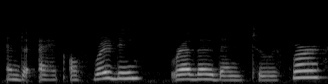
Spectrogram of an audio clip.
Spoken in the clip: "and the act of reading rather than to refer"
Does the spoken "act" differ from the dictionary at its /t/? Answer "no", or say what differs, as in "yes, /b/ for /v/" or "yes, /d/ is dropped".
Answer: yes, /t/ is dropped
